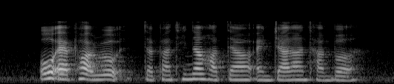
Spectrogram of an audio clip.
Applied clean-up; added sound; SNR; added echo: none; none; none; none.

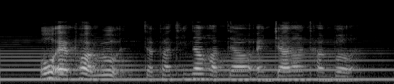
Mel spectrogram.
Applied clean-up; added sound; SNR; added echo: none; Wind instrument, woodwind instrument; 4 dB; reverberation time 1.8 s.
